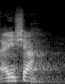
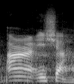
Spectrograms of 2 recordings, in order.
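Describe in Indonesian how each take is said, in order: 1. Dua vokal pertama diucapkan menyambung. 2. Dua vokal pertama diucapkan terpisah. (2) "ini nama sebutan betulnya macam ni"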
